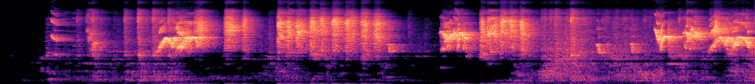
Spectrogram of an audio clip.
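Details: Budgerigars singing in a pet store: long stretches of fast, scratchy warbling and chirping, broken by two short pauses.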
